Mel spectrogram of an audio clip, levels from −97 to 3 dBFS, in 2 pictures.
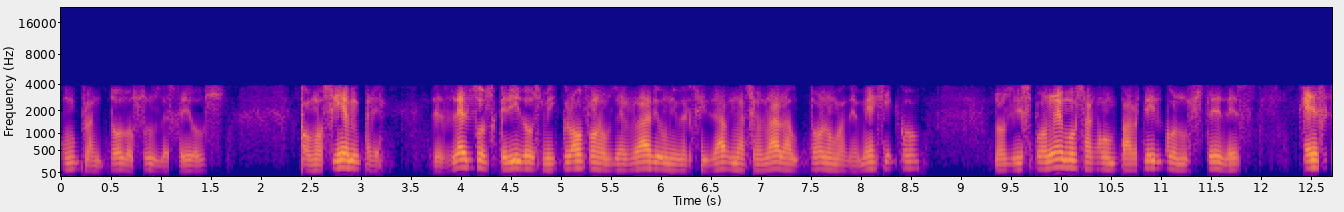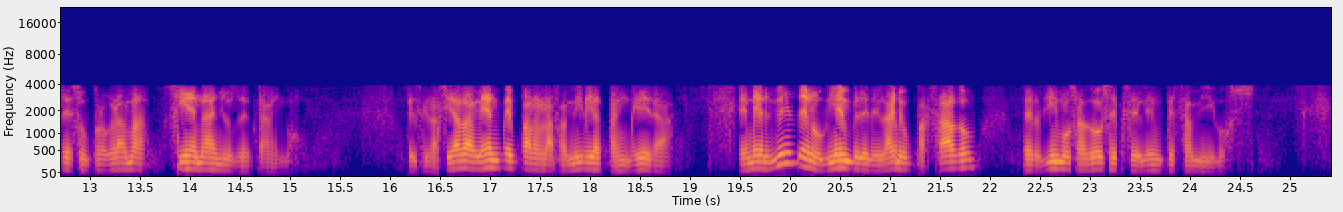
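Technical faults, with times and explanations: Throughout, LPC-10 vocoder: the speech comes out as a heavily damaged, buzzy robot voice with nothing above 3.8 kHz, which fits a 2.4 kbit/s coder. Each moment is rebuilt from either a pulse train or noise through a small filter, so buzz and hiss replace natural voicing.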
